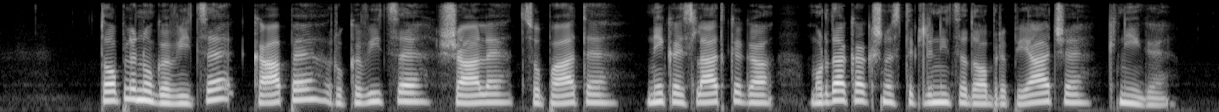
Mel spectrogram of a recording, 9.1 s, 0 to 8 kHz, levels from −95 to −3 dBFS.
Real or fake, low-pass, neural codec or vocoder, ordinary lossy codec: real; 7.2 kHz; none; none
